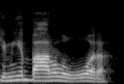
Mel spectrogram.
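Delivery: put-on New Jersey accent. Showing how someone from jersey would ask for a bottle of water, in a new jersey accent. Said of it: "Or if you're from Jersey".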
